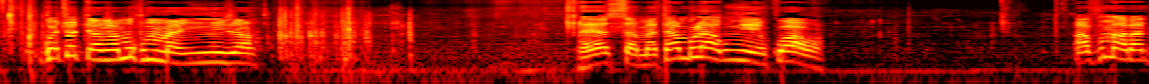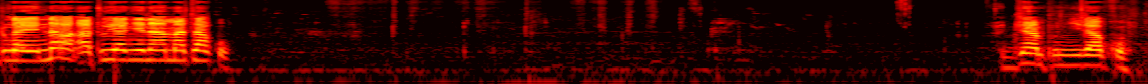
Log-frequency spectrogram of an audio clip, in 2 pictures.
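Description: A young man sings close by in short bursts.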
